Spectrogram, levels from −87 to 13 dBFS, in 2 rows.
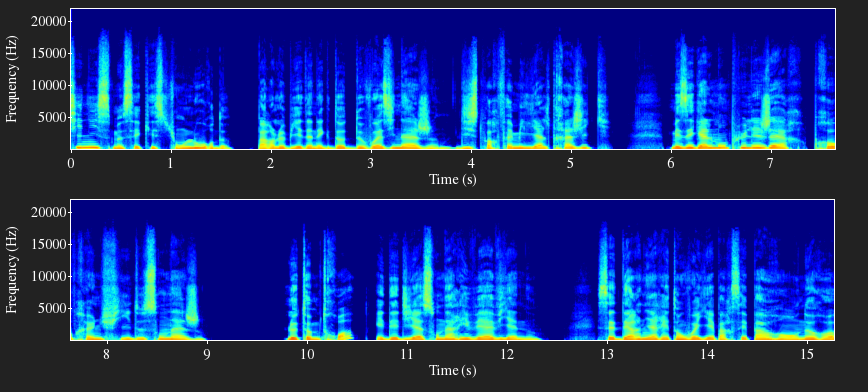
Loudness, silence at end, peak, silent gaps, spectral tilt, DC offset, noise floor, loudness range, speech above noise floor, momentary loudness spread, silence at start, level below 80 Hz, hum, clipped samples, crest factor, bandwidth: -19 LUFS; 0 s; -2 dBFS; 1.63-1.87 s, 7.37-7.41 s, 9.04-9.76 s, 12.45-12.55 s; -6.5 dB/octave; under 0.1%; under -90 dBFS; 2 LU; over 72 dB; 9 LU; 0 s; -54 dBFS; none; under 0.1%; 18 dB; 15.5 kHz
